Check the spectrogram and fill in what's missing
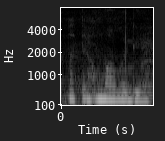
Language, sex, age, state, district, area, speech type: Assamese, female, 18-30, Assam, Udalguri, rural, spontaneous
